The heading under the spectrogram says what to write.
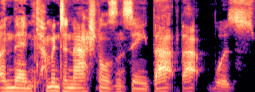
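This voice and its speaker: In a very clean recording with a silent background, a man with an English accent is heard in a dry, close sound with no echo. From England. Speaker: shooting YouTuber, former gunsmith. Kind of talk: casual chat.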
